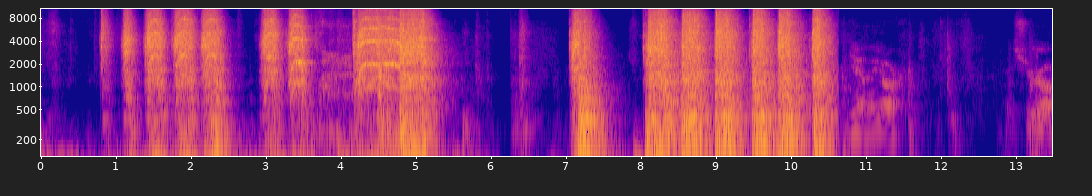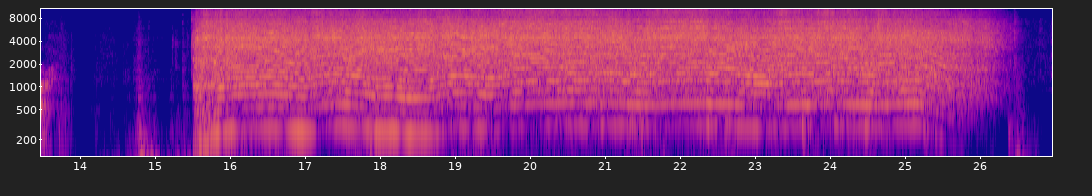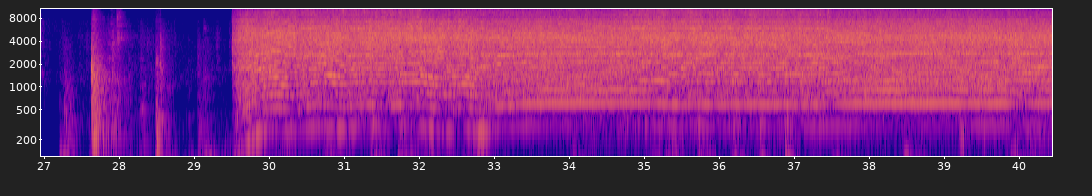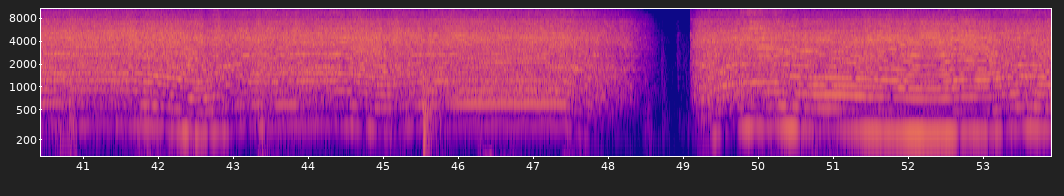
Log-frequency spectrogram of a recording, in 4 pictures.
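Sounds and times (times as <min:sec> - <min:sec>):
electric drill whining: 0:01.1 - 0:05.5, 0:15.5 - 0:26.4, 0:29.5 - 0:53.8.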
